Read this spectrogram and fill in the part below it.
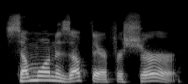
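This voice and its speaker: Higher-voiced man reading spooky stories, dry close sound. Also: animated, unhurried, no room sound. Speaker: podcast co-host. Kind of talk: reading ghost stories aloud with joking asides.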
